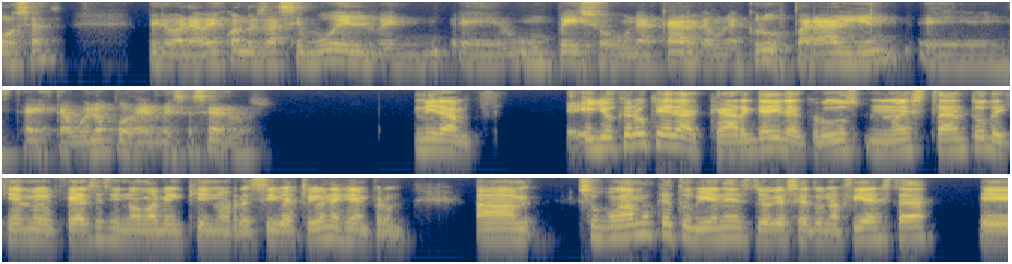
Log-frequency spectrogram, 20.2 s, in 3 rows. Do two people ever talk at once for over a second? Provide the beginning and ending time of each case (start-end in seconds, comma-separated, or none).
none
